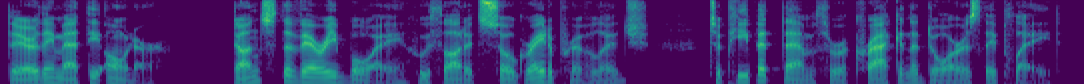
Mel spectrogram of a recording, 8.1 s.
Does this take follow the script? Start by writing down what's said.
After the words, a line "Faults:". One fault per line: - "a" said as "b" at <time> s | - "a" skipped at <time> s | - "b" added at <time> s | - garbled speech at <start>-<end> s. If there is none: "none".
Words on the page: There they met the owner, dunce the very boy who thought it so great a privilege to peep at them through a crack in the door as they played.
There they met the owner, dunce the very boy who thought it so great a privilege to peep at them through a crack in the door as they played.
Faults:
none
